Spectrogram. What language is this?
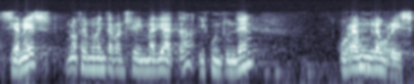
Catalan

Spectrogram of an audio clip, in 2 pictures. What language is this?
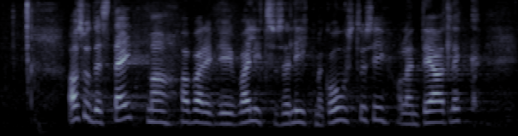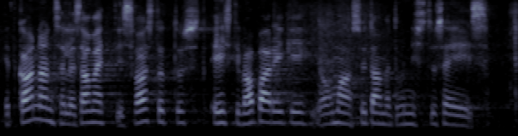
Estonian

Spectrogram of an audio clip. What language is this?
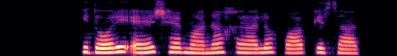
Urdu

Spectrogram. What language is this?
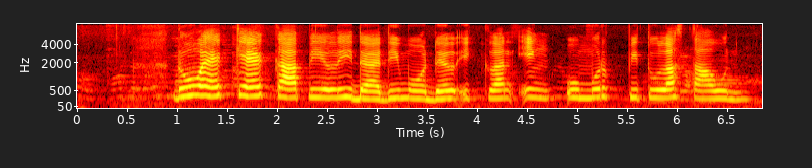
Javanese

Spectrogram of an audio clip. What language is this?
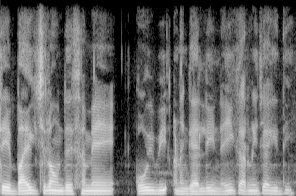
Punjabi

